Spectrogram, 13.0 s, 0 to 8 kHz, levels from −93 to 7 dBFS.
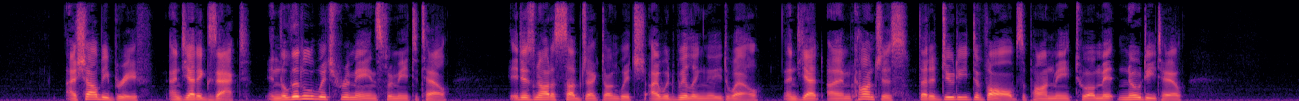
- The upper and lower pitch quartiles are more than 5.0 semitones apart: No, average, 4.2 semitones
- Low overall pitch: Yes, low, 130 Hz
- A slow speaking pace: No, average, 195 wpm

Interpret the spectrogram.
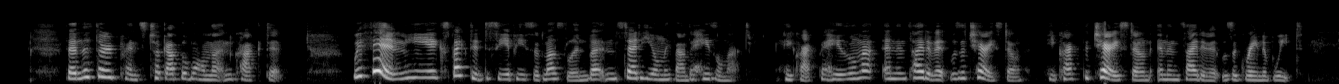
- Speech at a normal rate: No, fast, 250 wpm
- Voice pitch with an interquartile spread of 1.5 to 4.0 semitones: No, average, 5.1 semitones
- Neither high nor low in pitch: No, high, 240 Hz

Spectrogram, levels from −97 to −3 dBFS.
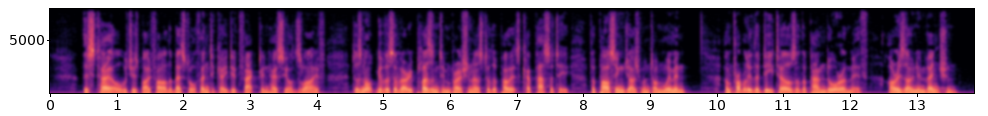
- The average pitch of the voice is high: No, low, 130 Hz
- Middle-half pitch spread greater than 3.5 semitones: Yes, average, 4.6 semitones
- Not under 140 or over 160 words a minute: No, average, 185 wpm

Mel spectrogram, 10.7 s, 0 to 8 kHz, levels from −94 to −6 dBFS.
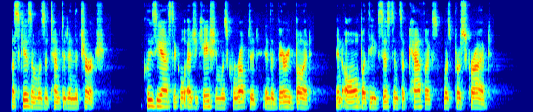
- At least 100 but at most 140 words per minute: Yes, slow, 135 wpm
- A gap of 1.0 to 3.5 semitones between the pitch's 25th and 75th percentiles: Yes, narrow, 2.5 semitones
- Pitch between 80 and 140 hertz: Yes, low, 135 Hz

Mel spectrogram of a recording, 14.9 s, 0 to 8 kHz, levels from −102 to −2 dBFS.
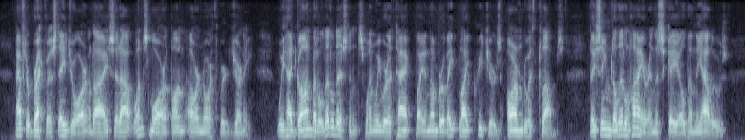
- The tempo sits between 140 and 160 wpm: No, average, 175 wpm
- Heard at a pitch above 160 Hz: No, low, 110 Hz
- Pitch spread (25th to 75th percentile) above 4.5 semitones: No, average, 2.9 semitones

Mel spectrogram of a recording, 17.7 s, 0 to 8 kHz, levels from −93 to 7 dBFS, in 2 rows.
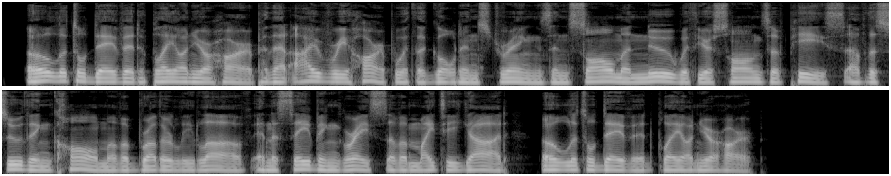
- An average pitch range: No, narrow, 2.1 semitones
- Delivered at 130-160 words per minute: Yes, average, 150 wpm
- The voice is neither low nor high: No, very low, 95 Hz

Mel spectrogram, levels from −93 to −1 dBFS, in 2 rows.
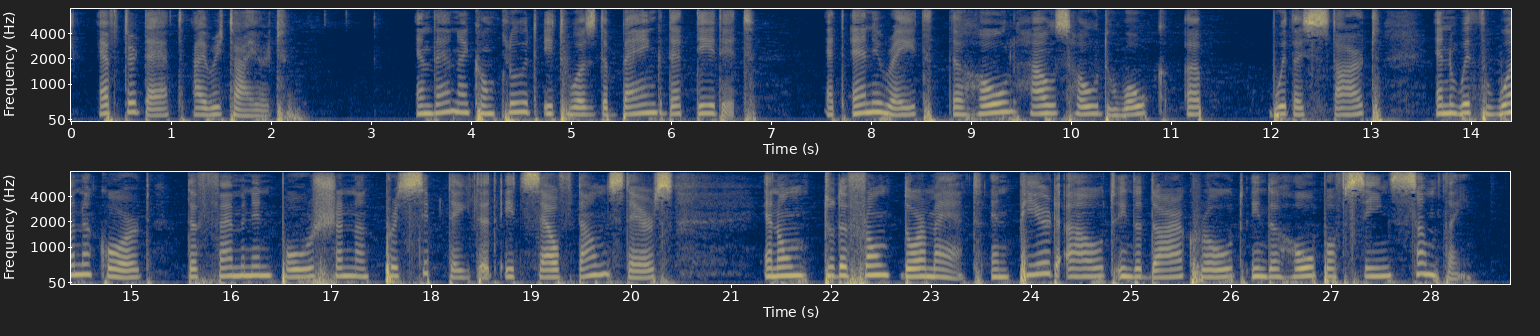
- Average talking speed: No, slow, 115 wpm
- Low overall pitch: No, high, 210 Hz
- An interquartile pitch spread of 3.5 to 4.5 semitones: No, average, 3.1 semitones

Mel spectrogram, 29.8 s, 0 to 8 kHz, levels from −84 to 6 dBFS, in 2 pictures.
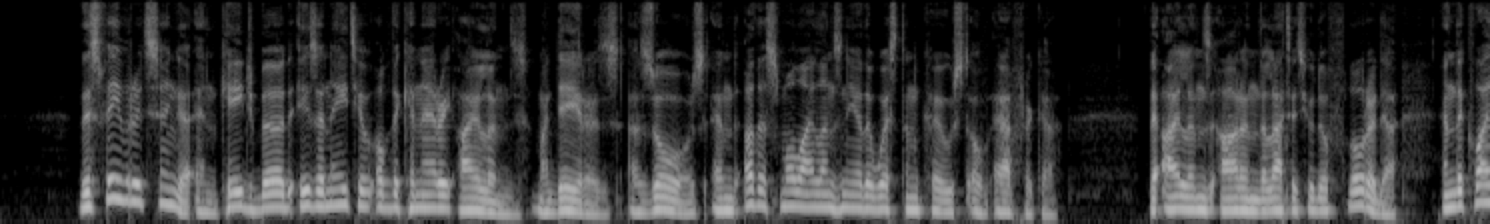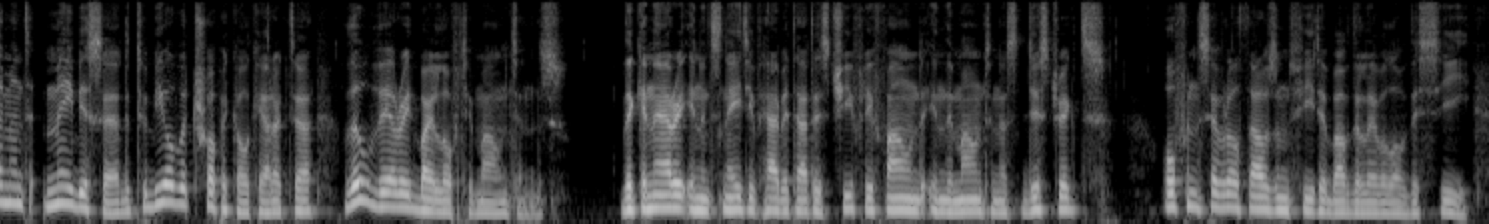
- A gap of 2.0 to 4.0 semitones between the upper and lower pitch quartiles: No, average, 4.9 semitones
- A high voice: No, low, 120 Hz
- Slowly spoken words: No, average, 145 wpm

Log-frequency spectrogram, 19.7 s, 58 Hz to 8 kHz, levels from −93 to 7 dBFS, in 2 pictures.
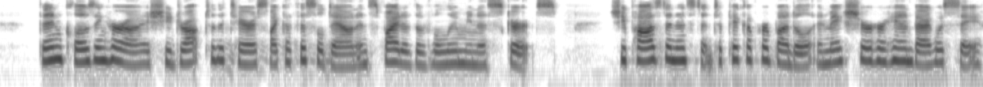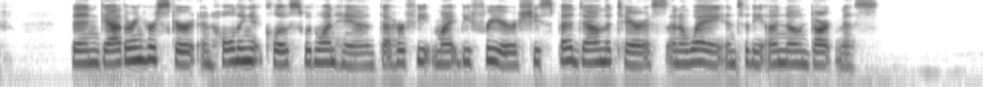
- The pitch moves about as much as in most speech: Yes, average, 3.0 semitones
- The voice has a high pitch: Yes, high, 235 Hz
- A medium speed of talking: Yes, average, 190 wpm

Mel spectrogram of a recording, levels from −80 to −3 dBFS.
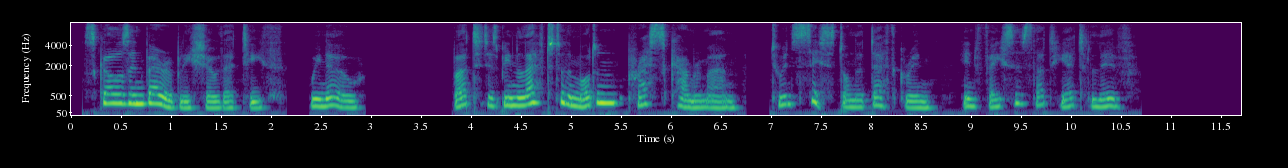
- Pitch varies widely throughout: Yes, wide, 6.9 semitones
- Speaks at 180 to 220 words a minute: No, average, 150 wpm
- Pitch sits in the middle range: No, high, 200 Hz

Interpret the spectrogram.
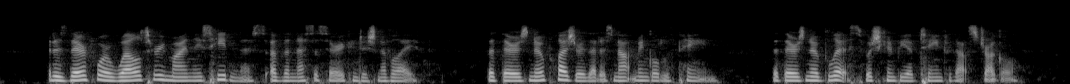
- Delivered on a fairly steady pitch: Yes, narrow, 2.0 semitones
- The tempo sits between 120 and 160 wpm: No, average, 200 wpm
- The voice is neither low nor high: Yes, medium, 175 Hz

